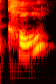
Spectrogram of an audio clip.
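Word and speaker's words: כָּל: store and caught a cold Oh needs a Douga SH it has the Komets under here so you're thinking it should be pronounced come but I it's always going to be pronounced Col I can give you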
